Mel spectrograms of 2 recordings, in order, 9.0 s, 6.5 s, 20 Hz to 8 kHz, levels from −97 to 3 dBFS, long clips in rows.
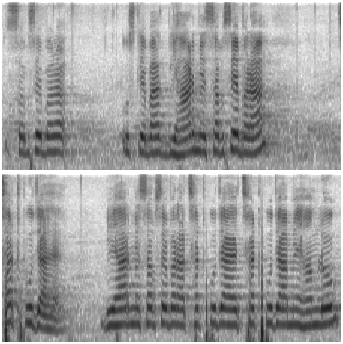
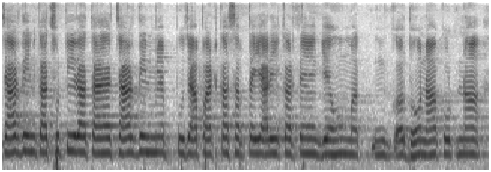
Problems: none marked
